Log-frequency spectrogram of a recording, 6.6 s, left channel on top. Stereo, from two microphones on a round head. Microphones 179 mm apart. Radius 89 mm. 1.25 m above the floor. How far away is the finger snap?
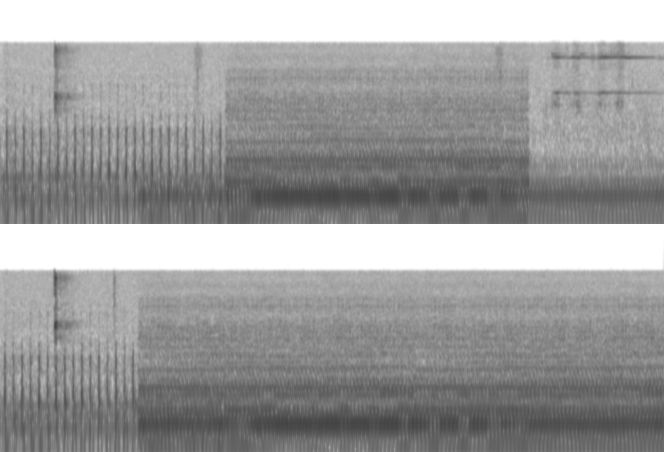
About 1.4 m.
